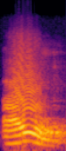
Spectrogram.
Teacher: Que hasta aquí tenemos monosílabos, estos ya no son monosílabos, porque aún, cuando es tónica, el acento recae sobre la vocal más cerrada, y por lo tanto es bisílaba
